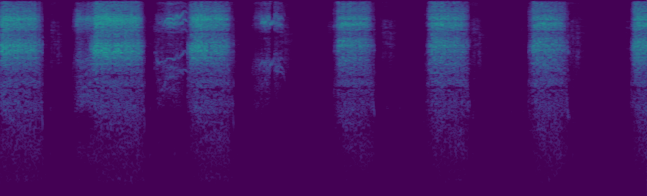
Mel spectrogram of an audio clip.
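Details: Common myna nestlings being brought food by adults, giving harsh hissing, broadband rasping bursts about half a second to one second long, repeated roughly once per second with short gaps between.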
